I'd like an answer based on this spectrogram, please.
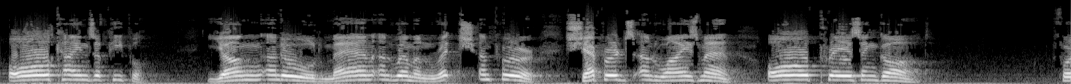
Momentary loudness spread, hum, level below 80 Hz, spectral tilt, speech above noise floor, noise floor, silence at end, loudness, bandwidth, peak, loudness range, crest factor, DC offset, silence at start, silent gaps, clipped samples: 12 LU; none; -36 dBFS; -5 dB/octave; 29 dB; -38 dBFS; 0 s; -9 LUFS; 11.5 kHz; 0 dBFS; 2 LU; 10 dB; under 0.1%; 0.05 s; none; 0.4%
